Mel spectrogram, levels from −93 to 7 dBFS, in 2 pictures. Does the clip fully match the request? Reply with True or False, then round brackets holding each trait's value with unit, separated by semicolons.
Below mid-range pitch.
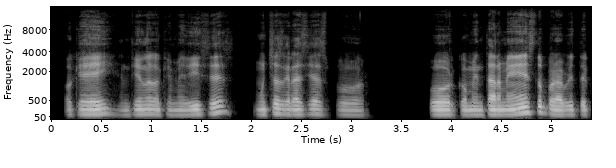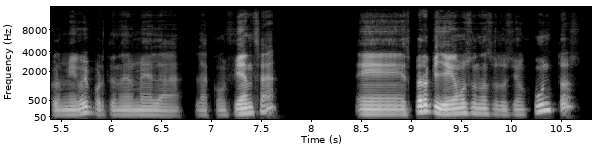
True (110 Hz)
